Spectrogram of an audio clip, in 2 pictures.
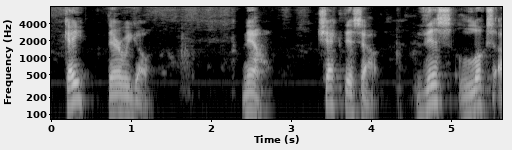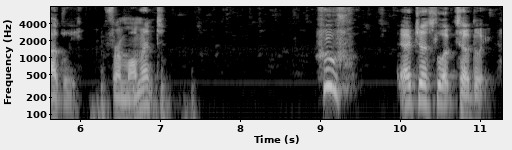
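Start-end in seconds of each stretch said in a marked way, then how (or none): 9.0-11.1 spoken mid-sentence through a yawn, pitched up. Working through a math problem for viewers, speaking while yawning. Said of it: "Sorry, guys, I'm yawning".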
